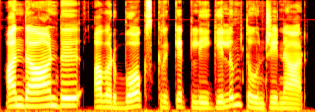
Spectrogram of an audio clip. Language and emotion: Tamil, neutral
